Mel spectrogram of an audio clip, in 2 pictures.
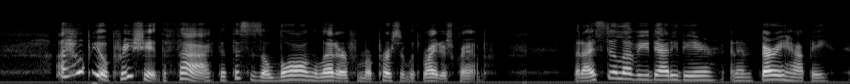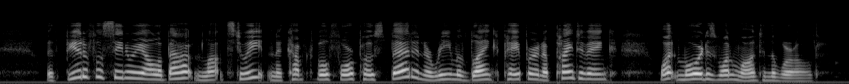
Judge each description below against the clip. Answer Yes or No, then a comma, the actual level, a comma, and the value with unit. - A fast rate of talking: Yes, fast, 220 wpm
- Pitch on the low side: No, high, 225 Hz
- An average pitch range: No, wide, 6.4 semitones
